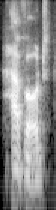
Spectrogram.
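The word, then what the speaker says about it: Hafod: made into cheese on the farm cheese called havod and that's where if you want to follow us at the farm it's at havoc cheese which is uh welsh by the way h-a-f-o-d pronounced v havod and um we've been trying to farm sustainably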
